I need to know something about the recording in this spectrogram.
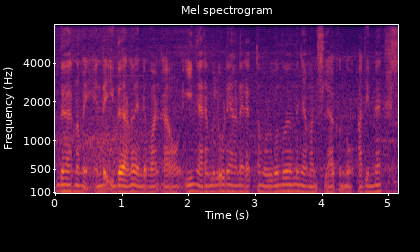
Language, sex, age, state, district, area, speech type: Malayalam, male, 30-45, Kerala, Idukki, rural, spontaneous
